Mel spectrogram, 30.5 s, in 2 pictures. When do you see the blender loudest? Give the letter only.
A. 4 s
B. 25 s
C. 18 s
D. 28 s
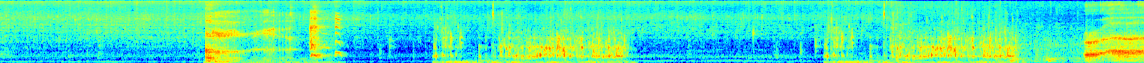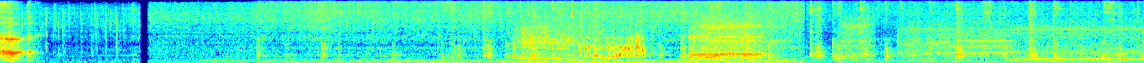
B.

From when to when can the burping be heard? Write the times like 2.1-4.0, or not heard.
2.8-4.6, 13.4-15.8, 23.9-25.5.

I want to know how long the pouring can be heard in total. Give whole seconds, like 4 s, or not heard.
7 s.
